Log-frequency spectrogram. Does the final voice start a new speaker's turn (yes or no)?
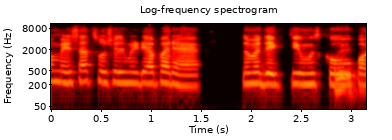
no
